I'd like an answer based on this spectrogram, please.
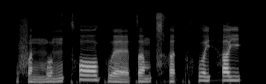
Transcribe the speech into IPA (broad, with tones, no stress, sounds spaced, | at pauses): f ɐ˨˩ n m ʊ˨˥ ŋ t̪ʰ ɔː˥ kʷ ɛː˨˩ t̪ ɐ˨˧ m t͡sʰ ɐ˨˥ t̚ kʷʰ ɐ˥ j h ɐ˥ j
